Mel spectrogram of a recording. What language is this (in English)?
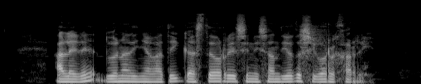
Basque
